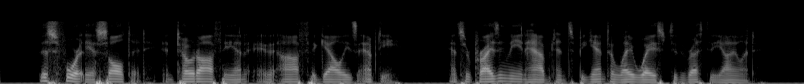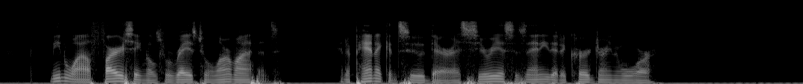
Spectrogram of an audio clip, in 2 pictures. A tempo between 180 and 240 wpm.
No: average, 170 wpm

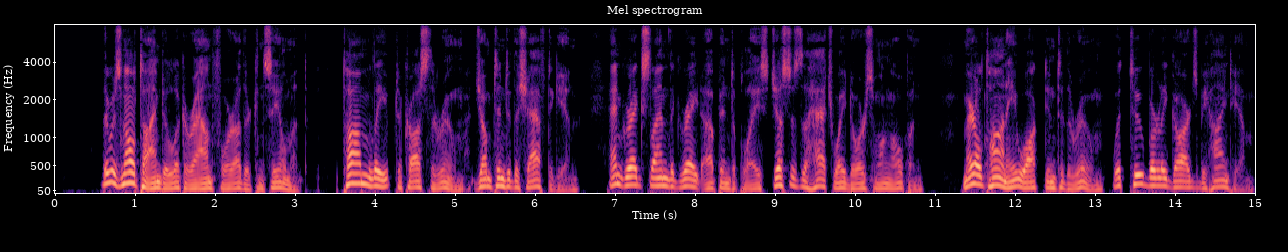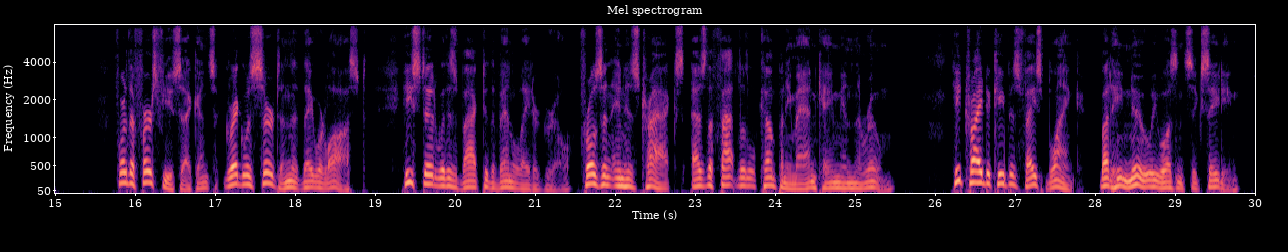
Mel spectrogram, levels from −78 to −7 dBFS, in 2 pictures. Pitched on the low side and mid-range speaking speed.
Yes: low, 110 Hz; average, 190 wpm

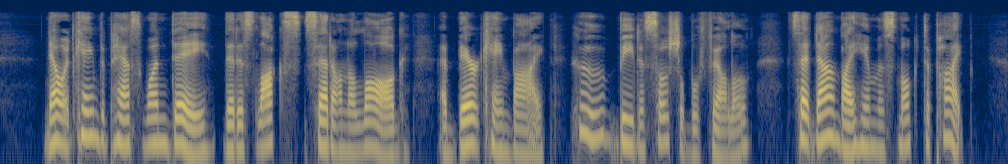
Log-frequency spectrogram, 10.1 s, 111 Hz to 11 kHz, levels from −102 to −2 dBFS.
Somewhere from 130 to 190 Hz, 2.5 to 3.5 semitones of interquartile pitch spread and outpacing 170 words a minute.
No: medium, 185 Hz; average, 3.9 semitones; average, 185 wpm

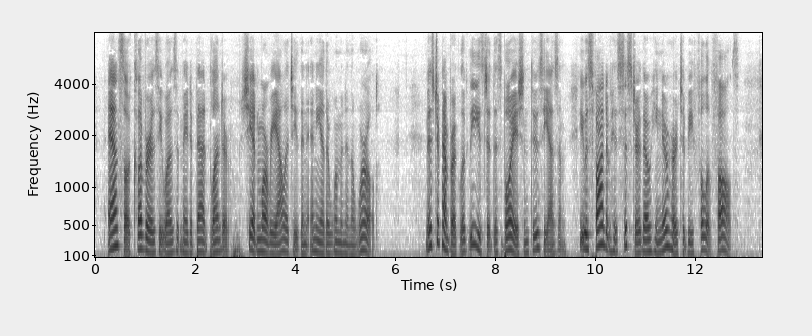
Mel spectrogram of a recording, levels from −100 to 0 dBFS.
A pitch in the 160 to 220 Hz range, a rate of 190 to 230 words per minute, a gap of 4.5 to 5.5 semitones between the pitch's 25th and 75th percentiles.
No: medium, 150 Hz; average, 200 wpm; average, 5.1 semitones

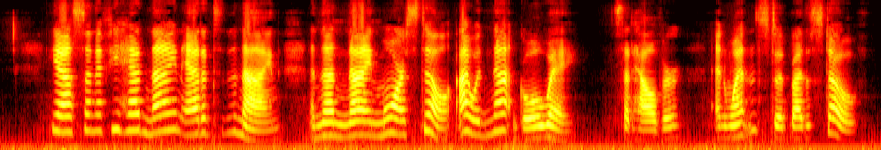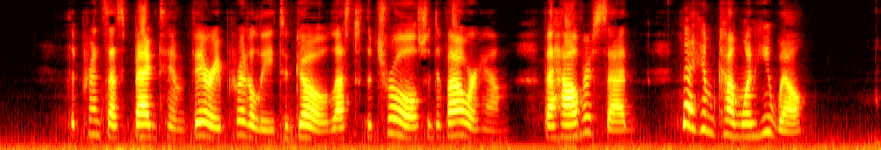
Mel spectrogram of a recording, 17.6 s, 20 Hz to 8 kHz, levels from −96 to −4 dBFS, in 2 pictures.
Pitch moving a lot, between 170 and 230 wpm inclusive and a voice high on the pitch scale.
Yes: wide, 6.5 semitones; average, 175 wpm; high, 215 Hz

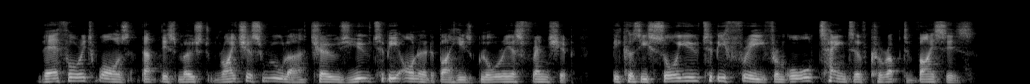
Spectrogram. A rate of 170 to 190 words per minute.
Yes: average, 175 wpm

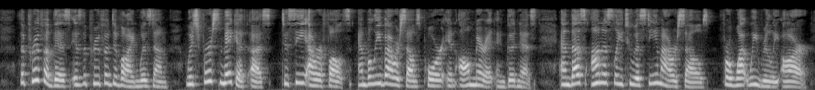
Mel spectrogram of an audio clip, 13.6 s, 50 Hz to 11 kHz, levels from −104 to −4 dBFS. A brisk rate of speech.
No: average, 170 wpm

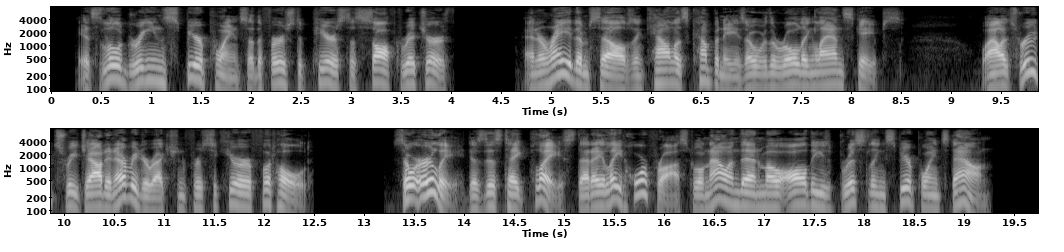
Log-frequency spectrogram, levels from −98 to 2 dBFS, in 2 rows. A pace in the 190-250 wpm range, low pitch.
No: average, 175 wpm; low, 125 Hz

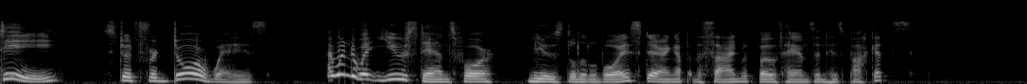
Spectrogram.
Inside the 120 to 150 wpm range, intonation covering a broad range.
Yes: average, 145 wpm; wide, 8.0 semitones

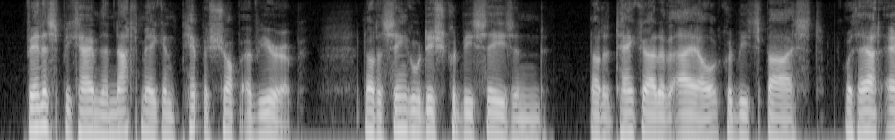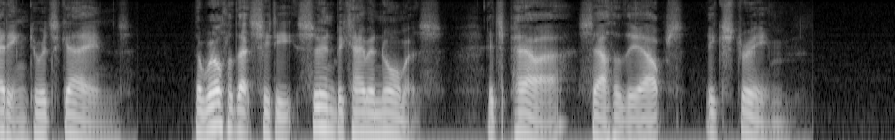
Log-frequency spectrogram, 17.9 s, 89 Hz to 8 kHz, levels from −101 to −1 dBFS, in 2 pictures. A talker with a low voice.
Yes: low, 105 Hz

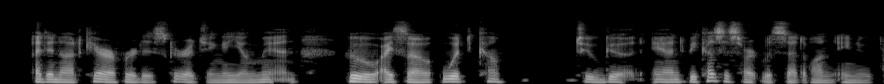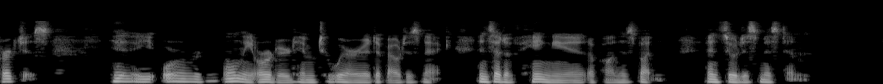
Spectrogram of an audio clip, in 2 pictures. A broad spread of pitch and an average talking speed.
No: average, 3.2 semitones; average, 160 wpm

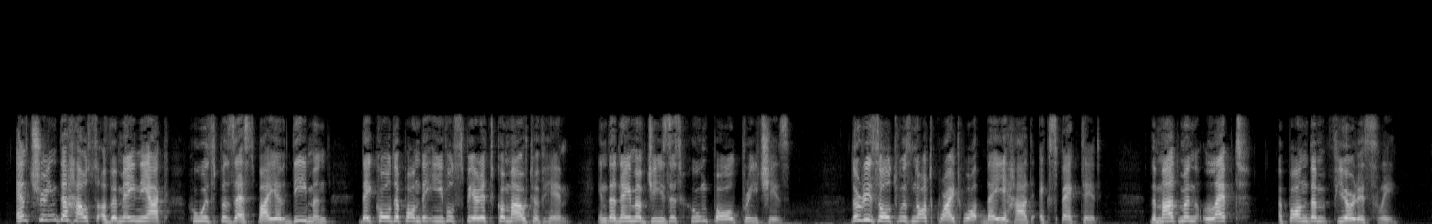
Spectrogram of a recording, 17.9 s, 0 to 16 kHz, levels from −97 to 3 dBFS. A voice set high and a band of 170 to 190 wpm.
No: very high, 250 Hz; average, 160 wpm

